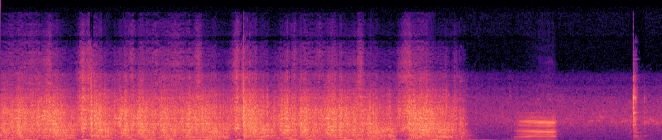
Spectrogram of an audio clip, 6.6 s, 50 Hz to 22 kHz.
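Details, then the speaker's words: 1970 Dodge Super Bee big block rescued from junkyard, hot-wired, fuel poured in, idle turned up: uneven labouring starter churn for several seconds with no catch; sparking but not firing, owner suspects weak battery. "this battery might be getting weak come on fire up i know you're trying"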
